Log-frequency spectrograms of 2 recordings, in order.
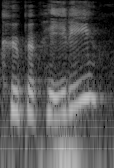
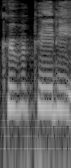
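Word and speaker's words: Coober Pedy: uh are you surely with the town of Cooper Petey very familiar and it's definitely one of the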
